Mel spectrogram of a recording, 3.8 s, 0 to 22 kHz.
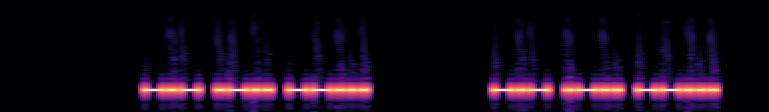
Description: Morse code, heard as a keyed tone, about 40 wpm, 700 Hz. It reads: KL7 KL7
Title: USA Call Sign Prefixes - Repeated 2x - 40wpm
